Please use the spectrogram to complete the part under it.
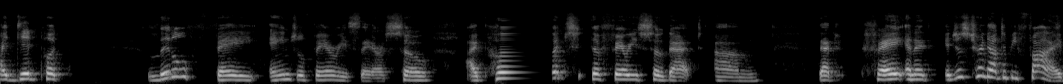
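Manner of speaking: choked-up, emotional voice catching. Showing a piece they just finished, with fairies placed for Faye, getting choked up. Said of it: "I'm getting choked up here".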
